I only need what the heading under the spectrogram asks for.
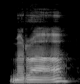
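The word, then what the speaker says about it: mná: We have mara, ra, mara, mara, mara, mara, mara, meaning women, and this is pronounced as if it were spelled MRA.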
